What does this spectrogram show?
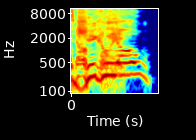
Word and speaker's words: Giglio: jiggly giggly giggly yeah soft G Jo Jo Jo jiggo there you go that dude and I'm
